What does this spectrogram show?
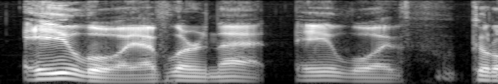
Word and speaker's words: Aloy: make them uglier uh out I I always pronounce it alloy but apparently it's pronounced aloy I've learned that aloy good old fat face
